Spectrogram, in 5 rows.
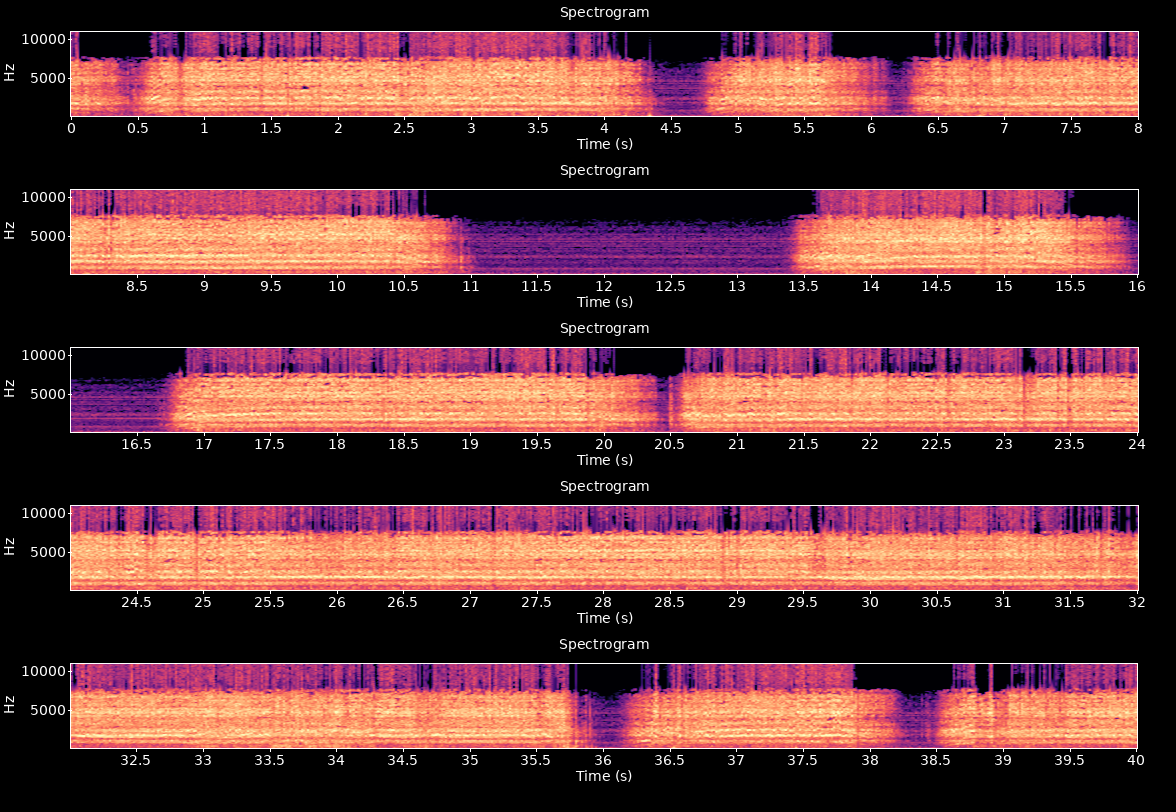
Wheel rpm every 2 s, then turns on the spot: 130, 230, 110, 140, 220, 90, 20, 210, 90, 230, 150, 230, 240, 230, 230, 220, 210, 180, 150, 140.
none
